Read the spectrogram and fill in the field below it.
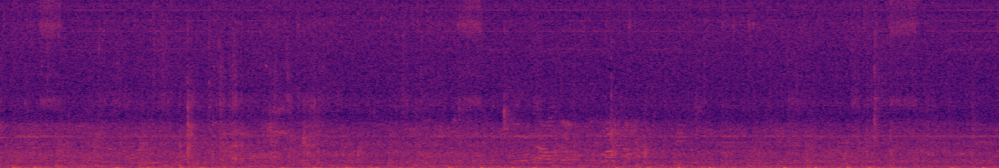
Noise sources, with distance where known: unidentified human voice, far

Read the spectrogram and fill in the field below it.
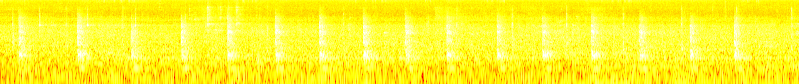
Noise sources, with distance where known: unidentified impact machinery

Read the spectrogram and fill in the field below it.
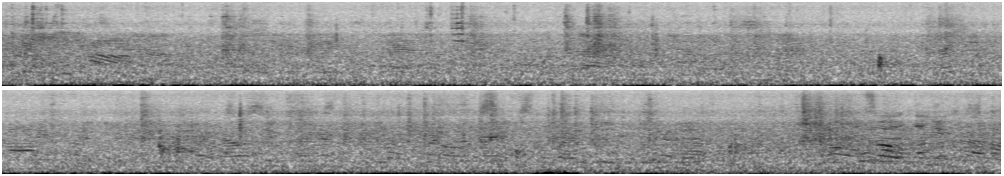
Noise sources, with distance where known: person or small group talking

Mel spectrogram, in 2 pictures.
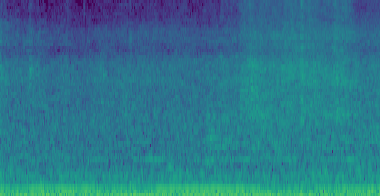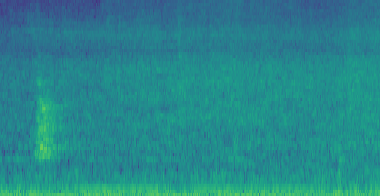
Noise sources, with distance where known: dog barking or whining

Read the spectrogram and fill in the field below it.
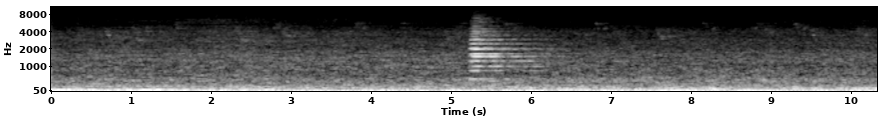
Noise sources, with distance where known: car horn, near

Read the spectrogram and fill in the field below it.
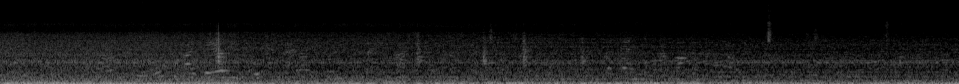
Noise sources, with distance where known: person or small group talking, far

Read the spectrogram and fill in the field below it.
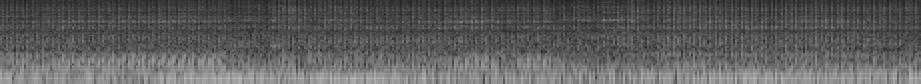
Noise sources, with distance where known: jackhammer

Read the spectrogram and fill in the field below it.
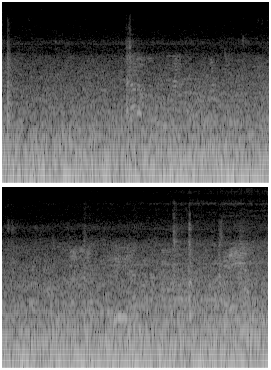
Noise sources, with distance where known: person or small group talking, far

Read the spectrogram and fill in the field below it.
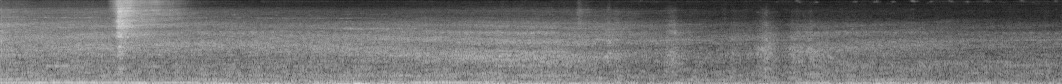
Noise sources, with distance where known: large-sounding engine, near

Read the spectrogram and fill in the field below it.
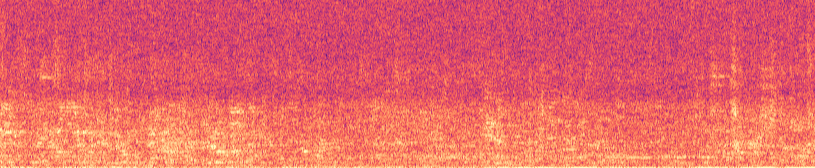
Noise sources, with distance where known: unidentified human voice

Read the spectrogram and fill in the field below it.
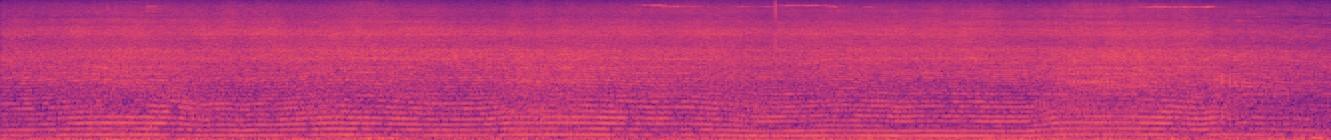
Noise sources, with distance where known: small or medium rotating saw

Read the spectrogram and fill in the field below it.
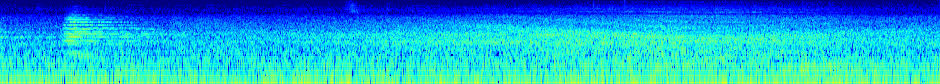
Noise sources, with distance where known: car horn

